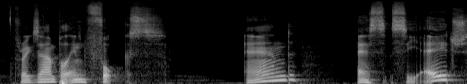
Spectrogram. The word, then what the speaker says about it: Fuchs: The first one is when CH is followed by an S, CHS, then it's pronounced like an X. Dachs. Fuchs. Sechs. Wechseln.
